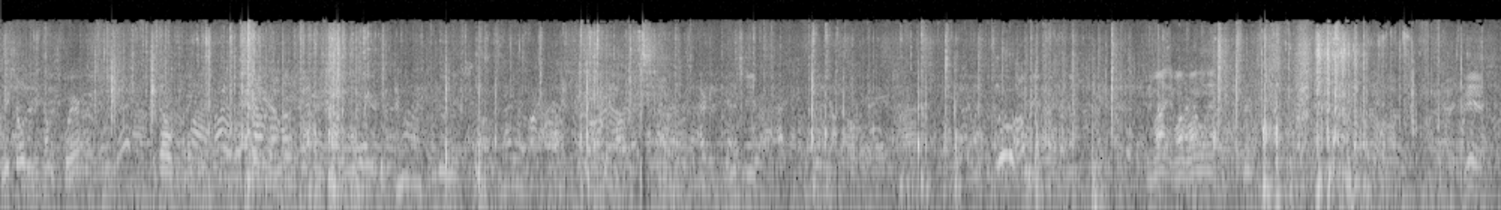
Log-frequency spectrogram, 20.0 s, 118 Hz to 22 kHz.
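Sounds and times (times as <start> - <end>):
people talking indistinctly: 0.0 - 20.0.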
